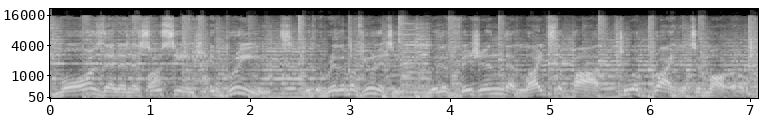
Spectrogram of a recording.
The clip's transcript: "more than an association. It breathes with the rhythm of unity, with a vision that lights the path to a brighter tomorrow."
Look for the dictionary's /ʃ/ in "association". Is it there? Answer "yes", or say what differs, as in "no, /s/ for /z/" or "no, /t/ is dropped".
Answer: no, /ʃ/ is dropped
